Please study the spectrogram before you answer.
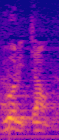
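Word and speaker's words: Duori Jam: Yeah, Duri Jam, not Jam.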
